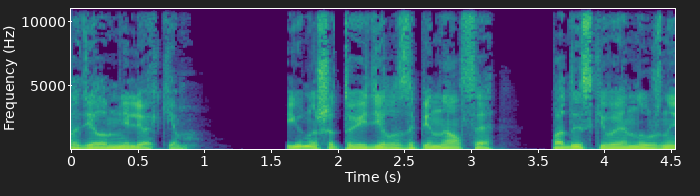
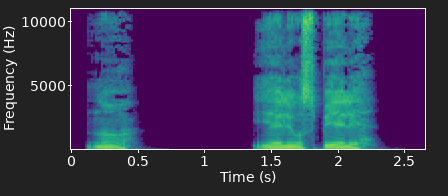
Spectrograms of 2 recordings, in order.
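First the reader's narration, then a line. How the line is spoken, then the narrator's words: Hoarse, strained voice. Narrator (Russian): прохрипел севшим голосом Катон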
